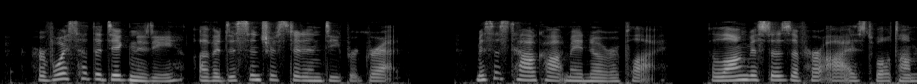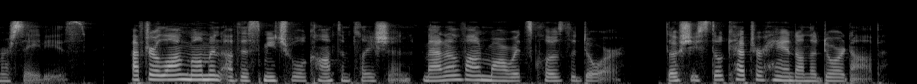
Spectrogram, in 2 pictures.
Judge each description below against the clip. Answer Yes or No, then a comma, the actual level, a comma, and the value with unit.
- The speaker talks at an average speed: Yes, average, 155 wpm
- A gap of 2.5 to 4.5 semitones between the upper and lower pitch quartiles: Yes, average, 3.7 semitones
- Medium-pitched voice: Yes, medium, 180 Hz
